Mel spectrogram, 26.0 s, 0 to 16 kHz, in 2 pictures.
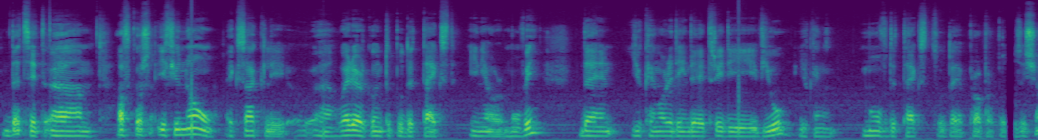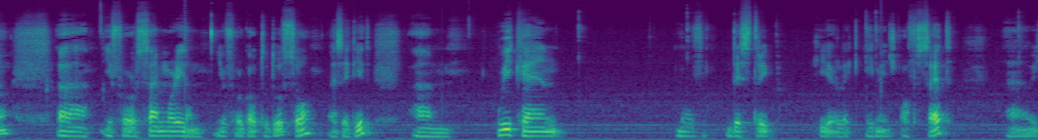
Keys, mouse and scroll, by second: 20.2-22.1 drag, 23.8 click, 25.7-25.9 drag.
